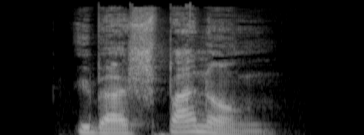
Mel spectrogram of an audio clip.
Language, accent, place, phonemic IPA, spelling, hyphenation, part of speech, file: German, Germany, Berlin, /ˈyːbɐˌʃpanʊŋ/, Überspannung, Über‧span‧nung, noun, De-Überspannung.ogg
- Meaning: overvoltage, surge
